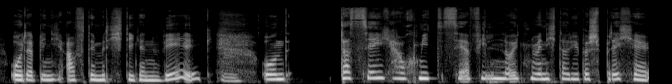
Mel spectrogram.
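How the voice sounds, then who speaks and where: The voice has a dark, mellow tone and lively intonation. The sound is dry and close, with no echo. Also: woman. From Switzerland. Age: 30s. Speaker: natural cosmetics entrepreneur. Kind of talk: interview.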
